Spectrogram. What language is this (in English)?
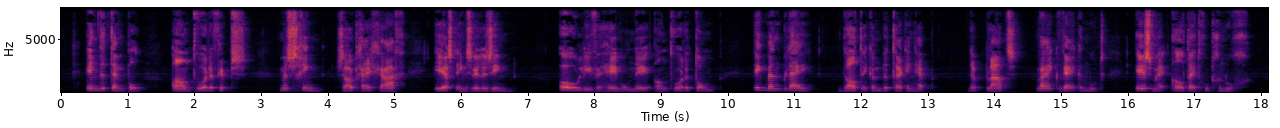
Dutch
